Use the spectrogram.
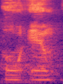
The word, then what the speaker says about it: Om: It can be spelled with O-M or A-M.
